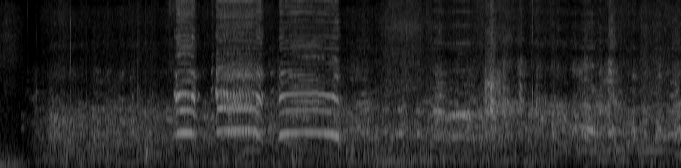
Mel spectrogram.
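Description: Chickens at a large poultry-raising commune in Hai Duong province, Vietnam, cluck steadily in a busy chorus while roosters crow loudly twice near the start, with further calls scattered throughout.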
